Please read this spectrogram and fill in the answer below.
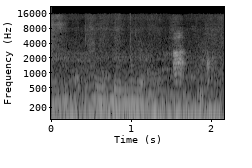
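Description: A person's voice drawn out on a long, wavering note that fades after about a second, then a brief spoken sound. A steady low rumble runs underneath.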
